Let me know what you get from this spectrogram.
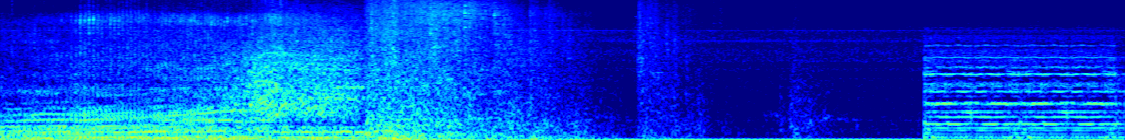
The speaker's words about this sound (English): I guess that was a car crash.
